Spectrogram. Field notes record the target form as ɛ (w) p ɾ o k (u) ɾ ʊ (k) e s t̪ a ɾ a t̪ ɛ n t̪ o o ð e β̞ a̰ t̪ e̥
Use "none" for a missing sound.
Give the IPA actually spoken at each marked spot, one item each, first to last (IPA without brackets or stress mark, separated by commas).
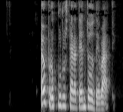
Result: w, u, none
